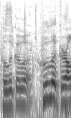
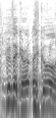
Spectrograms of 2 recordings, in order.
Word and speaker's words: Hula Ghoul: You have your exploration, you have your puzzle solving, and you have Hula Girl Stella. That would have been funnier if I could say her name. Right. Hula Ghoul is the Hula Ghoul.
